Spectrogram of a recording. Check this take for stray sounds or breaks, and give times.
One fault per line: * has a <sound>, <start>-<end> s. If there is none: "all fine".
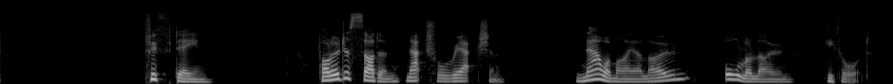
all fine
